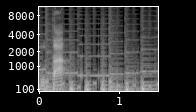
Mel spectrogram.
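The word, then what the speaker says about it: 歌: In our case, uta. Let's check its accent, but it means song or also singing. Okay, is accented on the last syllable, uta.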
